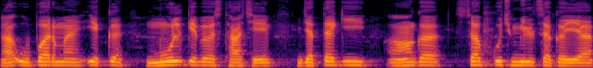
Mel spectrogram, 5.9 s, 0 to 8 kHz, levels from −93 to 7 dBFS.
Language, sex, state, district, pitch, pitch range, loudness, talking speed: Maithili, male, Bihar, Madhepura, 145 Hz, 135-155 Hz, -17 LUFS, 170 wpm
